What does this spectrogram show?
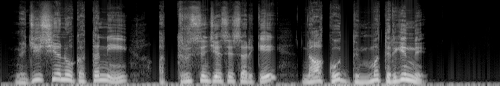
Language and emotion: Telugu, surprised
